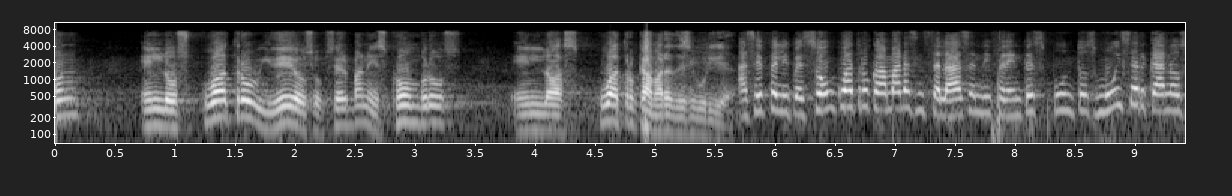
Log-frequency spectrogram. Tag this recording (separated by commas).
Speech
